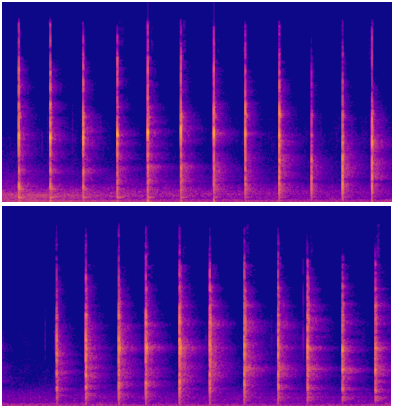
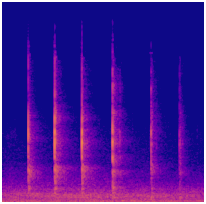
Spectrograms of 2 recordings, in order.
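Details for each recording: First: Coin tap test along a carbon bicycle handlebar after a crash: crisp taps at about four a second, each ringing with the same clear pitch wherever tapped, no visible crack, so no crack detected. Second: Coin tap test on crashed carbon gravel-bike handlebar: first four taps ring bright and clear on good carbon, last three go dull and dead over a severe, fully visible crack.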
